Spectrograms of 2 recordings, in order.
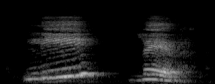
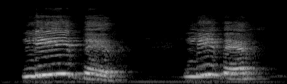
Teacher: ¿Dónde está la sílaba tónica? En li. Líder, líder, li es la penúltima sílaba o la penúltima posición, por lo tanto sí es una palabra grave y no está terminando ni en N ni en S, entonces sí lleva tilde, se la vamos a colocar, líder.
